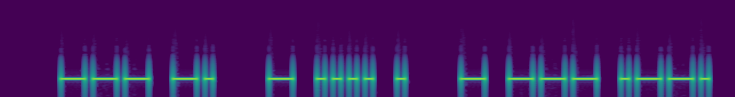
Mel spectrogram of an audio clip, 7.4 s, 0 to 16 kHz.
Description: Morse code, heard as a keyed tone, about 15 wpm, 700 Hz. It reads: ON THE TOP
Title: Sets of 5 Words Encore 15wpm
